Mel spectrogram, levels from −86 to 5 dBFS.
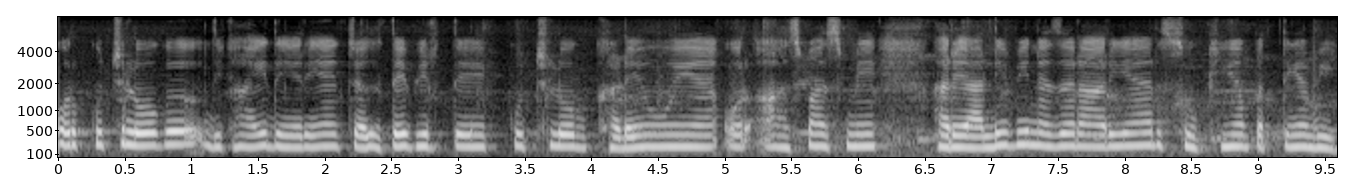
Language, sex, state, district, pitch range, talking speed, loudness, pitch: Hindi, female, Punjab, Kapurthala, 205-220 Hz, 175 wpm, -16 LUFS, 210 Hz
